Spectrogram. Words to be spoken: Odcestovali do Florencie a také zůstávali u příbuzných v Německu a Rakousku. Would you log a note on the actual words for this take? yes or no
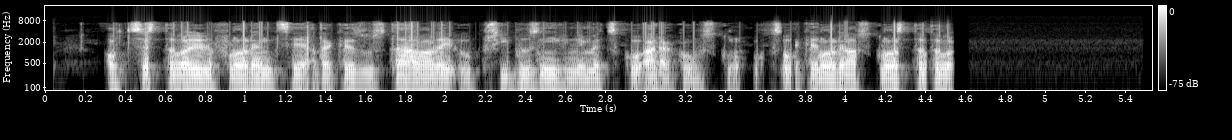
yes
